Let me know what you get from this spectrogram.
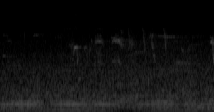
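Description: Near silence: faint bird chirps, short and scattered, over a low steady hum.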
